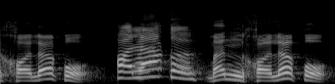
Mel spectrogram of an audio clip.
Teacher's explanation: من خلق قاف حروف مستعلیہ میں بھی ہے اور حروف قلقلہ میں بھی ہے. جی ہاں، وقف کرنے میں قاف میں قلقلہ بھی ہوگا. اور قاف جو ہے زبان کی جڑ اور تعلق کے نرم حصے سے ادا ہوتا ہے، یاد رکھنا ہے.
